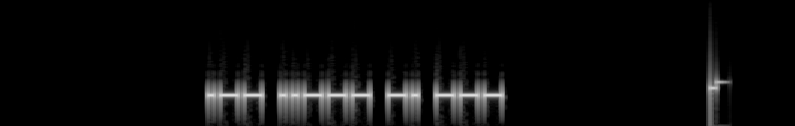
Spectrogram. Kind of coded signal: Morse code

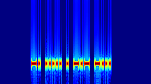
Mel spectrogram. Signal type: Morse code

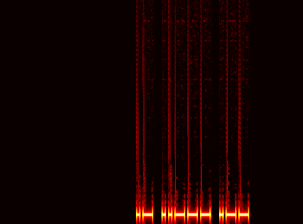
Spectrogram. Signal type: Morse code

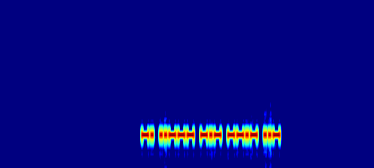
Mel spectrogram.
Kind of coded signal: Morse code

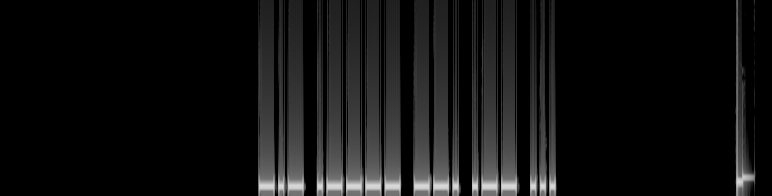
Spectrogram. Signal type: Morse code

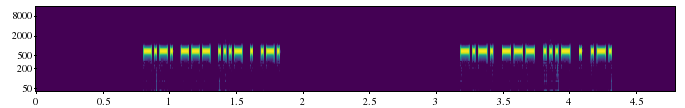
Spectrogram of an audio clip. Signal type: Morse code

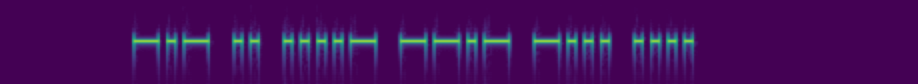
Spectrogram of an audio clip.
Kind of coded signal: Morse code

